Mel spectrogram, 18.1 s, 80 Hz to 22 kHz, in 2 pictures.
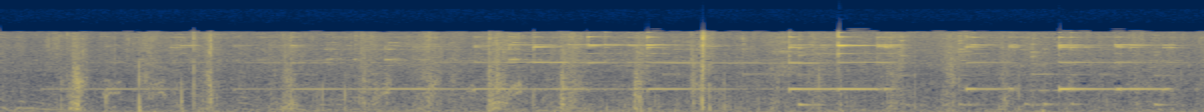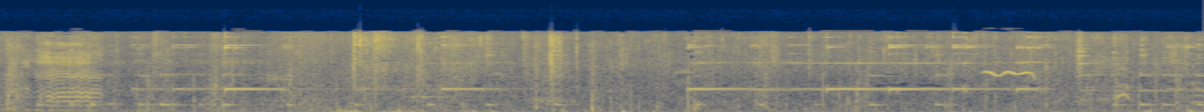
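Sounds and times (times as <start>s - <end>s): sheep bells ringing: 0.0s - 18.0s
sheep bleating: 9.1s - 9.9s, 16.4s - 17.6s.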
